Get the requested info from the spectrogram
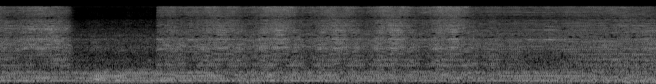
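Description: Electric grinding wheel running with a steady hum while a knife blade is ground on it: a rasping grind that comes in repeated passes, with a short break about a second in.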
